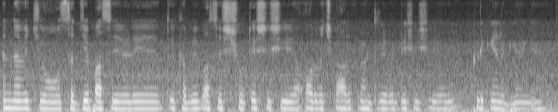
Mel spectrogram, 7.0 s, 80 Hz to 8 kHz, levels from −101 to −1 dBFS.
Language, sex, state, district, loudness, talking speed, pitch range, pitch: Punjabi, female, Punjab, Kapurthala, -17 LUFS, 180 wpm, 180-190 Hz, 185 Hz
